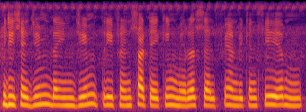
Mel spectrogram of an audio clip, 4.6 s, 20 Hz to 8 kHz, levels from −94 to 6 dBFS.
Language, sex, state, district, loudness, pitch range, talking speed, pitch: English, female, Punjab, Kapurthala, -15 LUFS, 205-225 Hz, 235 wpm, 215 Hz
